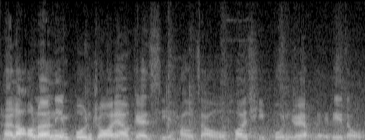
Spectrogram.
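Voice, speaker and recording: A woman with a Hong Kong Cantonese accent, answering interview questions in a relaxed, casual way. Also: mid-range voice, quick pace, background noise. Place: indoors, small living room.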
